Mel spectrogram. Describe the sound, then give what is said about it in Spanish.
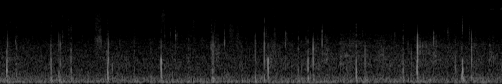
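Hurried footsteps walk toward a desk: quick, light, irregular steps tap faintly over a soft background hiss. “El señor Lino camina con prisa hacia su escritorio y se sienta en la silla con la espalda rígida”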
